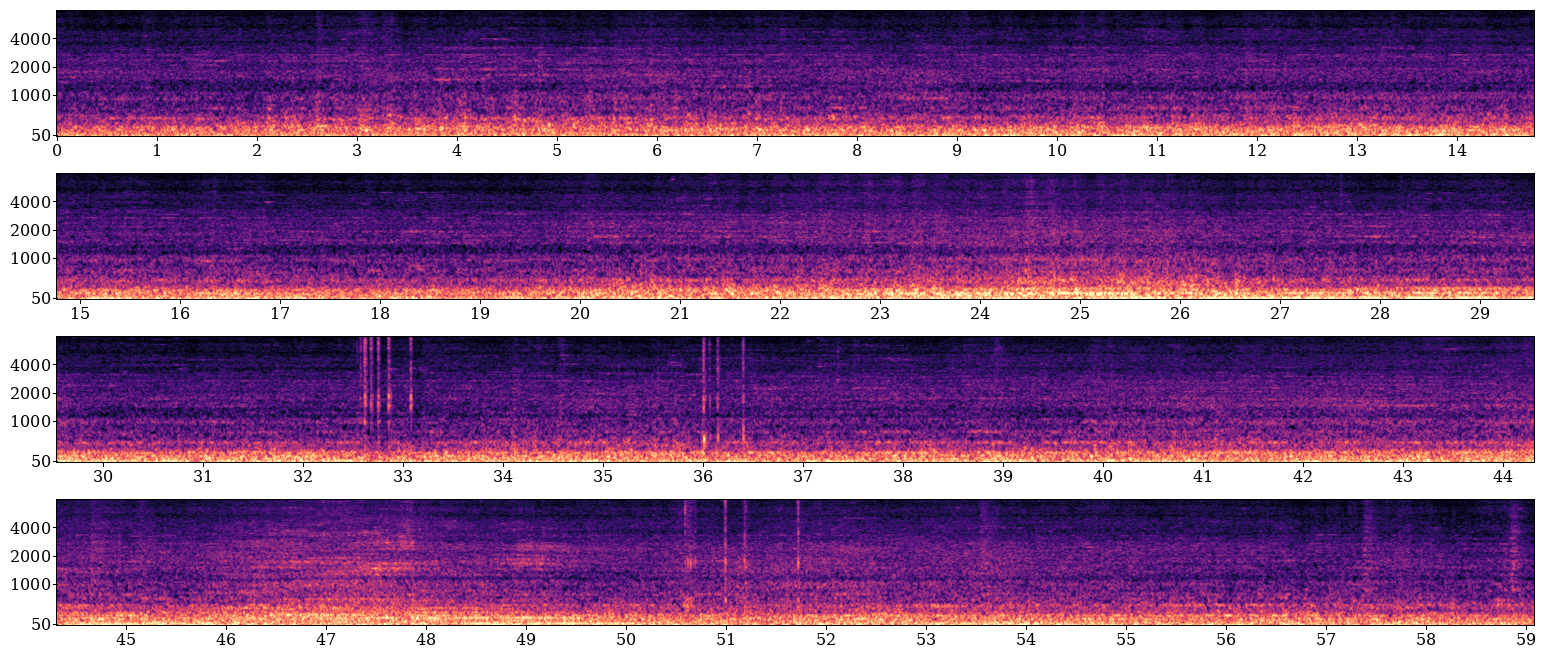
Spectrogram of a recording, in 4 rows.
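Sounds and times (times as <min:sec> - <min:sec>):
sharp clicks: 0:32.5 - 0:33.3
train wheels clattering on rails: 0:50.4 - 0:54.2, 0:56.6 - 0:59.0.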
